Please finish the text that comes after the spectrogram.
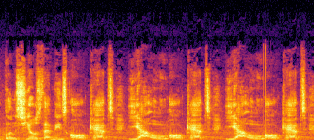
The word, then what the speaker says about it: Ya'oh: James Charlesworth was shown the inscription, he immediately and without the slightest hesitation said this word is to be pronounced Yao. All right, I can read Yao.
